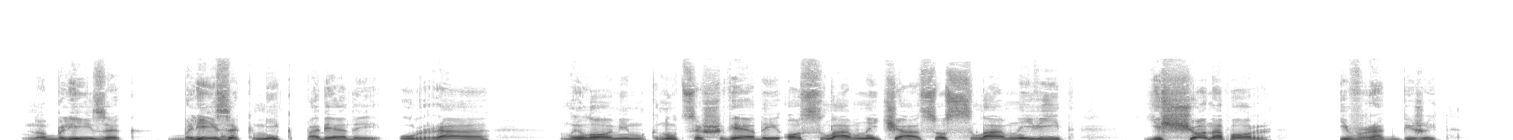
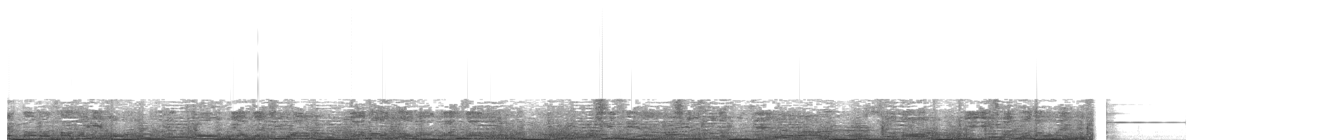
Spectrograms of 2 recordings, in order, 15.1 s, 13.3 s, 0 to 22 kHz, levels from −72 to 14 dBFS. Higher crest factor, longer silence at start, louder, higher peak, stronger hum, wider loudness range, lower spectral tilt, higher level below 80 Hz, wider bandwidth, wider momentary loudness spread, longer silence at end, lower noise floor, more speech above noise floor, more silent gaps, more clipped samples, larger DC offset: first, 16 dB vs 10 dB; first, 0.3 s vs 0.05 s; second, -16 LUFS vs -10 LUFS; about the same, 0 dBFS vs 0 dBFS; neither; about the same, 3 LU vs 3 LU; about the same, -5.5 dB/octave vs -6 dB/octave; second, -50 dBFS vs -26 dBFS; first, 13 kHz vs 6.8 kHz; first, 11 LU vs 2 LU; second, 0.8 s vs 1.85 s; first, -78 dBFS vs -40 dBFS; first, 62 dB vs 31 dB; second, none vs 10.98-11.04 s; neither; neither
